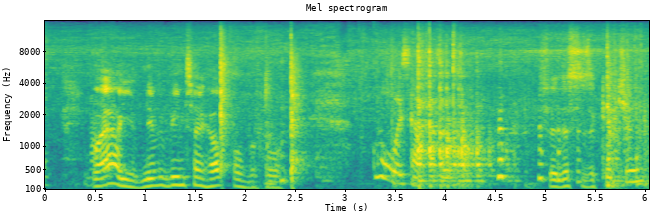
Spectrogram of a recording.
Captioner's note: chuckles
